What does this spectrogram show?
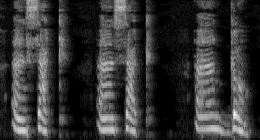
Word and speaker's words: gant: sac un sac un gant gant je ne prononce pas le T un gant une cravate une horloge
